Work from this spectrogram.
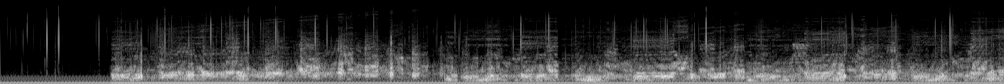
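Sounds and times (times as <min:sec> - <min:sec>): scattered crackles: 0:00.0 - 0:10.0
steady low hum: 0:00.0 - 0:10.0
grainy distorted groaning: 0:01.0 - 0:10.0.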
